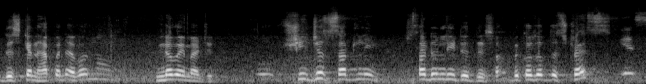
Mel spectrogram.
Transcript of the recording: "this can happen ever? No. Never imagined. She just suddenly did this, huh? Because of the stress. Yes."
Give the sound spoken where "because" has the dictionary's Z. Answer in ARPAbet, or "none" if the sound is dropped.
Z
